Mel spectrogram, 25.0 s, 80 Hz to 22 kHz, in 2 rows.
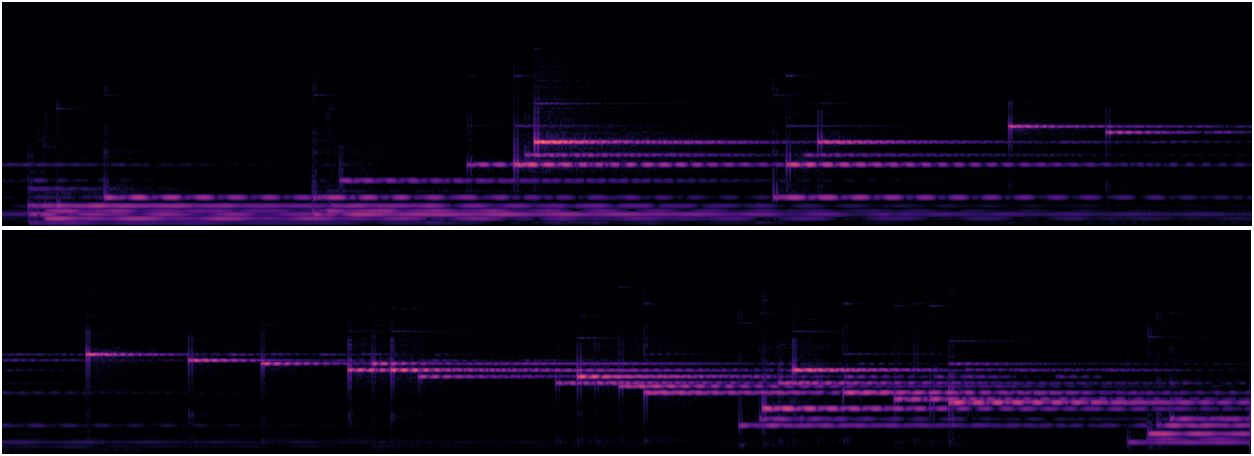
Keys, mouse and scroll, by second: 1.3 shift+click, 3.0 space, 3.3 double click, 3.5 space, 6.2 double click, 14.1 right click, 15.1 double click, 16.4 Delete, 17.8 ctrl+g, 19.9 alt+scroll up 1, 21.1-21.9 alt+scroll up 1.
